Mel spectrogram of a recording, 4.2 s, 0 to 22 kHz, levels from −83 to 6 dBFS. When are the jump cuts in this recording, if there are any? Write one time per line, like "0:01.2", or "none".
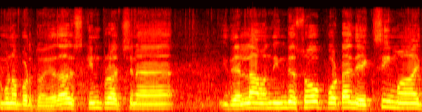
none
